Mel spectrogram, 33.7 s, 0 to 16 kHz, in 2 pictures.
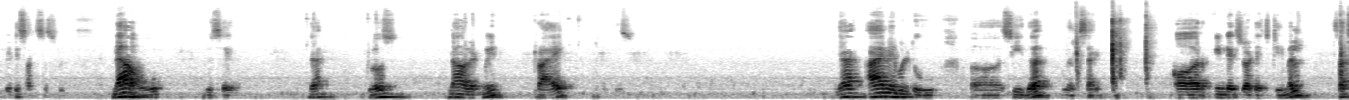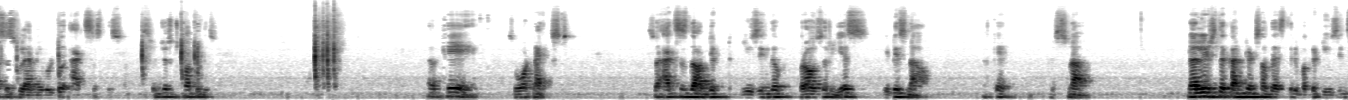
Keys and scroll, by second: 13.8 shift+Print, 17.0 alt+Tab, 19.1 ctrl+v, 20.7 Return.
